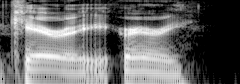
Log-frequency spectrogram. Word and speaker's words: Cavallari: Well, because it rhymes. Very Cavallari.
